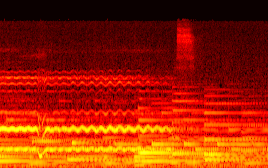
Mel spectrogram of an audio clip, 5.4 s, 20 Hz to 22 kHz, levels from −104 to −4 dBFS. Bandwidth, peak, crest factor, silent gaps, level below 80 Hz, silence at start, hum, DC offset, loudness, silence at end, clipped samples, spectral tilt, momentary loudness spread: 13 kHz; -18 dBFS; 14 dB; none; -56 dBFS; 0 s; none; under 0.1%; -32 LUFS; 0 s; under 0.1%; -7 dB/octave; 10 LU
